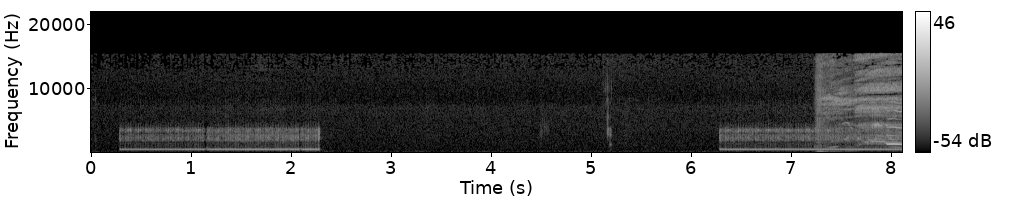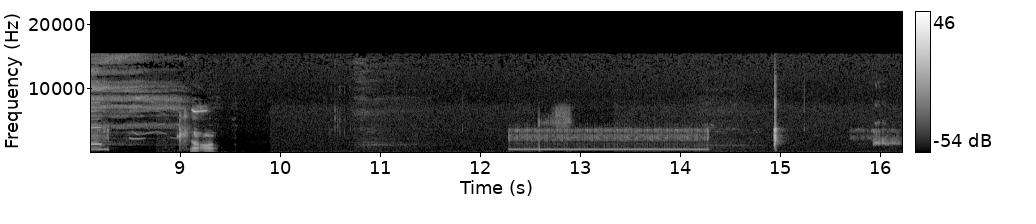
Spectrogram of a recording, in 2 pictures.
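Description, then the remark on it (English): An outgoing phone call rings on speakerphone: three steady, buzzy ringback tones, each about two seconds long with pauses between. A person briefly mutters during the second ring. “I'm gonna fucking call Felsher on the damn phone.”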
